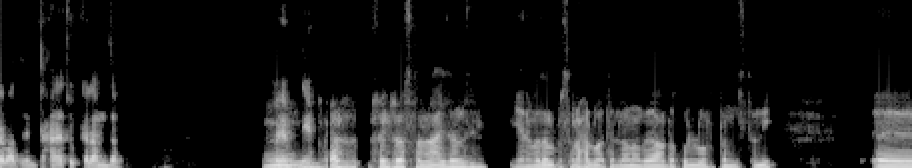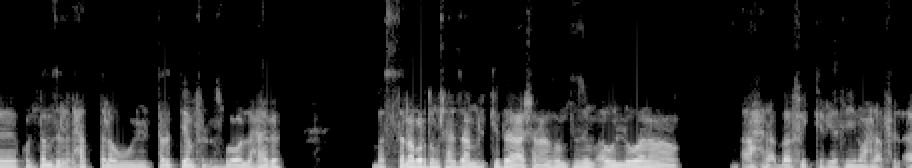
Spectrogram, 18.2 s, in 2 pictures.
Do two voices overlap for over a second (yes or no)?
no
